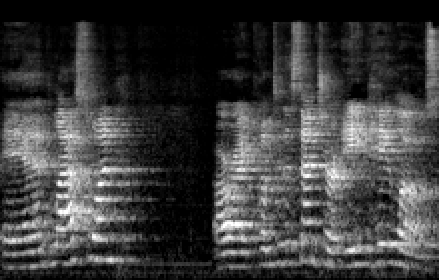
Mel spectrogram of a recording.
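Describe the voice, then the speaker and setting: At a fairly slow pace, a woman speaks in an upbeat tone with a fairly high pitch and ordinary pitch variation, strong room echo around her. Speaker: fitness instructor. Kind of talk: guided exercise class, leading a workout with live cues. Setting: home workout video. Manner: brisk, upbeat and encouraging, firing off short commands and rep countdowns; energetic, coaching in a friendly conversational tone. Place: gym.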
